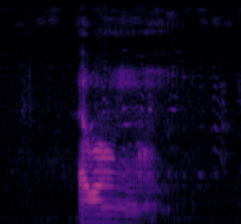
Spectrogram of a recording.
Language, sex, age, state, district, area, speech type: Santali, male, 45-60, West Bengal, Birbhum, rural, spontaneous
